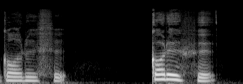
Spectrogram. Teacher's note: It is very close to the English, but we're adding a couple of oo sounds in there. So the first part, go, and then golfu.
